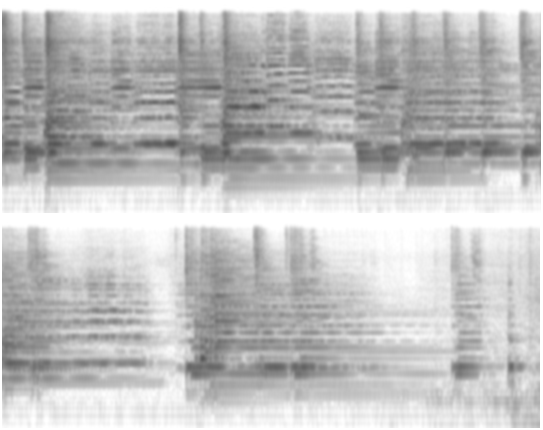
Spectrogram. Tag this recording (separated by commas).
Guitar, Plucked string instrument, Music, Bowed string instrument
